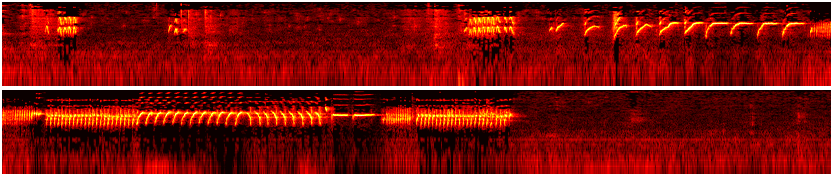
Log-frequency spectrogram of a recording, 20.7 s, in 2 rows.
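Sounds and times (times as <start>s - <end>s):
domestic canary singing: 0.5s - 1.1s, 5.7s - 16.9s.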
